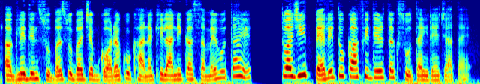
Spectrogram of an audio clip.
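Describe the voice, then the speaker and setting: A woman narrating a moral story in an expressive, dramatic way. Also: lowish voice, moderate pace, a little hiss or hum.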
